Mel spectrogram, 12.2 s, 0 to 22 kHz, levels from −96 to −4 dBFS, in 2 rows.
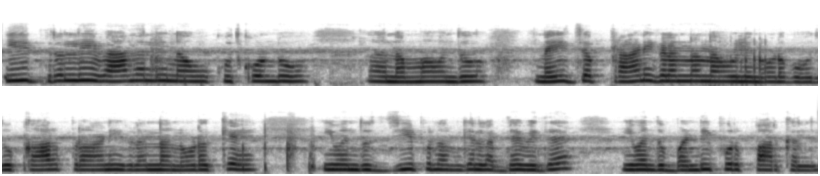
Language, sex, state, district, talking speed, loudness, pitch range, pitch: Kannada, female, Karnataka, Belgaum, 115 wpm, -16 LUFS, 220-250 Hz, 235 Hz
